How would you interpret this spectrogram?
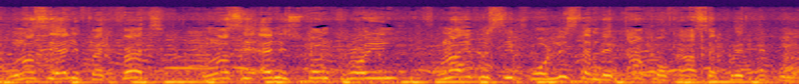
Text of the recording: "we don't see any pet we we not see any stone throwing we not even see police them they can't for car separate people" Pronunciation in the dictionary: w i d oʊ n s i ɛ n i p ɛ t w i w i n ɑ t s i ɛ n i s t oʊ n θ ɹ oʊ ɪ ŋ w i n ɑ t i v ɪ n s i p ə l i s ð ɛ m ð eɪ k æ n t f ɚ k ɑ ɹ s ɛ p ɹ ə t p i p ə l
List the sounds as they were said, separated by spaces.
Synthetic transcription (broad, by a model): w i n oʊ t s i ɛ n i f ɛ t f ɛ w i n ɑ t s i ɛ n i s t oʊ n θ ɹ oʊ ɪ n w i n ɑ t i v ɪ n s i p ə l i s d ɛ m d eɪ k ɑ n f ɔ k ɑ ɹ s ɛ p ɹ ə t p i p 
